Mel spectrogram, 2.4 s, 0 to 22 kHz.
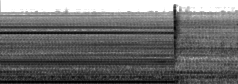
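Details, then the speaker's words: Antique 100-plus-year-old GE 1/6 hp wound-rotor induction motor after its first test run following contact-plate cleaning. A steady hum fades as it winds down, then a sharp click as the centrifugal switch clicks off: normal coast-down. "Listen to the wind down. Okay, the centrifugal, you hear that? The centrifugal switch clicks off."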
